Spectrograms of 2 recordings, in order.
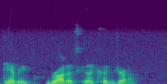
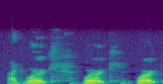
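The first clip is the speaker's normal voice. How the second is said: each "work" louder and rising, hammered home; building emphatic repetition; 7 dB louder, slower than usual. Real, not acted. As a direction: pound out every "I'd work" harder. Repeating how hard he worked.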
